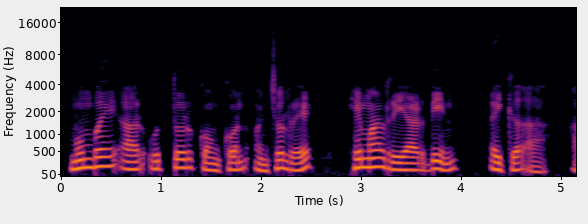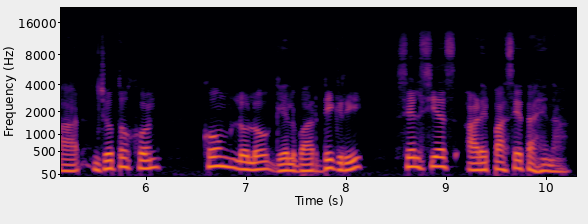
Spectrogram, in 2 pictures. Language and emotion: Santali, neutral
